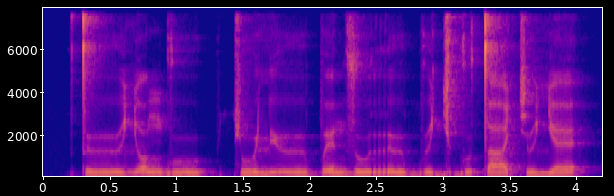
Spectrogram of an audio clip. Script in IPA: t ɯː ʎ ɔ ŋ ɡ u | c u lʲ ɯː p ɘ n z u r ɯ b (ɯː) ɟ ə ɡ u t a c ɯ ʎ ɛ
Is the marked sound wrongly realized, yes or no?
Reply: yes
